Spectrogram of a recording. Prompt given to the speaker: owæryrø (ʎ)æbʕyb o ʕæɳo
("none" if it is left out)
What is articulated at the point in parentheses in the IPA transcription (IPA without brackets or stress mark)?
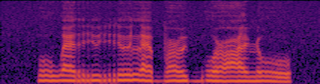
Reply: l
